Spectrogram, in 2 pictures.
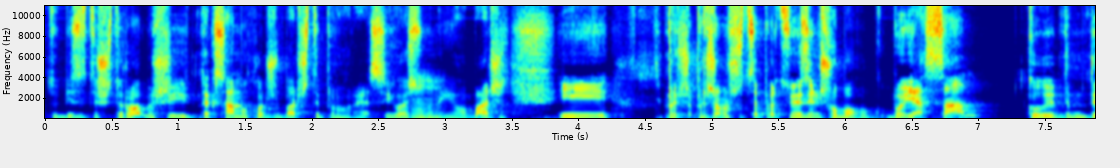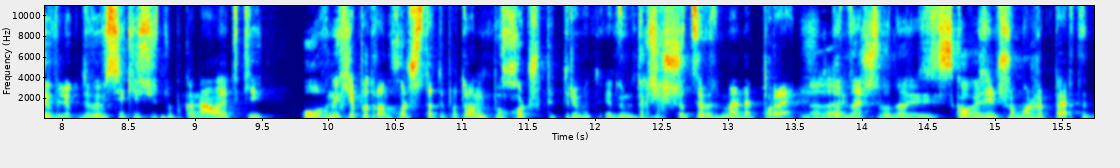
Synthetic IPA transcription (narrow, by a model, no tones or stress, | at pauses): t̪ɔbʲilʲzɐt̪ɪʃɔ̥t̪ɪɾɔbɪʃit̪aksɑmɔxɔt͡ʃɪʃbɑt͡ʃɪ̥t̪ɪpɾɔɦɾɛsɪiɔsʲʋɔnɪjɔɦɔbɑt͡ʃɪtʲi | pɾɪt͡ʃɔpɾɪt͡ʃɔmʊʃt͡ʃɔ̥t̪sɛpɾɐt͡sʲujɛzinʃɔɦɔbɔkʊbɔjasɑm | kɔlˠɪd̪md̪ɪʋlʲd̪ɪʋɪwsʲɐjɐkisʲjʊt̪ʲubkɐnɑlˠɪjat̪ɐ̥kʲi | ɔwnɪxjɛpɐt̪ɾɔnxɔt͡ʃʊst̪ɑt̪ɪpɐt̪ɾɔnmpɔxɔt͡ʃʊ̥pʲid̪̚t̪ɾɪmɐt̪ɪjad̪umɐjʊt̪akjɐkʃt͡ʃɔt̪sɛzmɛnɛpɾɛt̪ɔznat͡ʃɪ̥tʲʋɔnɔskɔɦɔzʲinʃɔɦɔmɔʒɛpɛrt̪ɪ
